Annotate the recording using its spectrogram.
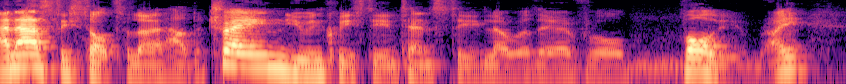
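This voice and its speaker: A bright, sharp male voice with a British accent at a very fast pace. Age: 30s. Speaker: personal trainer and coach educator. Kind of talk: casual chat. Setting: remote recording. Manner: halting, repeats words.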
